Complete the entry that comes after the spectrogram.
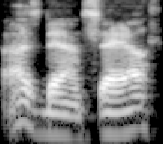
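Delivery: slow, stretched southern cowboy drawl. Retold or imitated. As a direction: imitate an uncle's thick southern drawl. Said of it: "heard his southern drawl".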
